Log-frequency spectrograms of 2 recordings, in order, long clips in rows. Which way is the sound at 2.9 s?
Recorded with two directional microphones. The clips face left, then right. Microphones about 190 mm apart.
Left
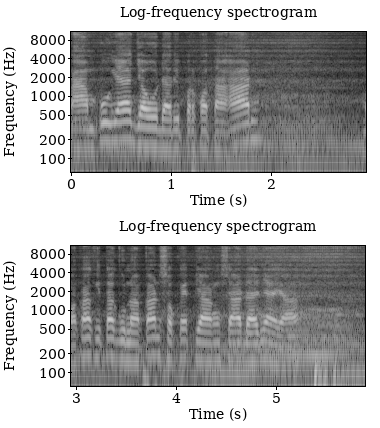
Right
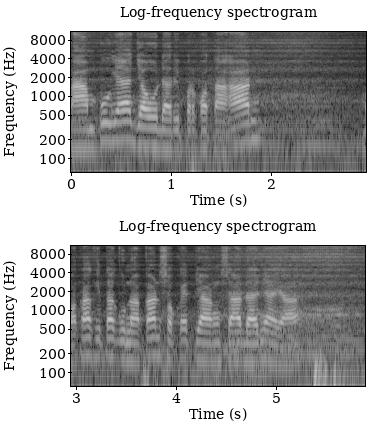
20° left (ahead or behind).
